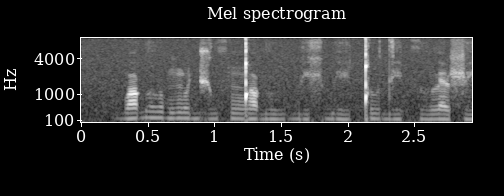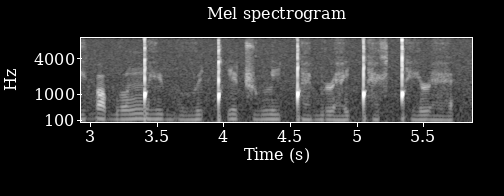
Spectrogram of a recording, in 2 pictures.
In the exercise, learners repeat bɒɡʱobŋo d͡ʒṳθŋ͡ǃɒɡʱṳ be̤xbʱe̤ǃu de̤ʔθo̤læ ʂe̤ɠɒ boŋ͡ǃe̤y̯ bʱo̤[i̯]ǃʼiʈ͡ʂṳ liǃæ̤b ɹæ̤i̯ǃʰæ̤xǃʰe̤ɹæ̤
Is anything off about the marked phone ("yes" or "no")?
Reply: yes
